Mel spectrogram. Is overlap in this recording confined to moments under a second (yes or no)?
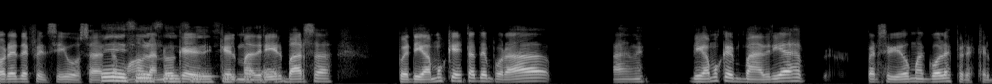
no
